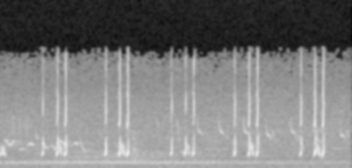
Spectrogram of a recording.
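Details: European ground squirrel from a colony that communicates by voice, giving short, sharp, high calls in quick pairs and triplets, each burst roughly a second apart, over steady background hiss and faint twittering birds.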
